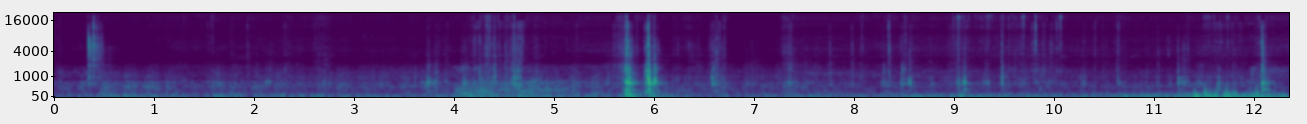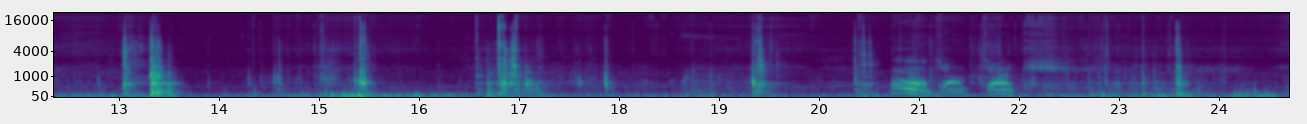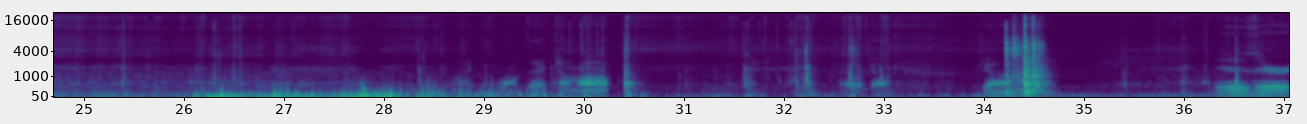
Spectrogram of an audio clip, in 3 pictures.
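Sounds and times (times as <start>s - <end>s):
wind on microphone: 11.3s - 13.0s, 23.1s - 30.7s.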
